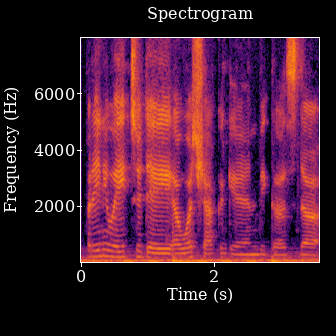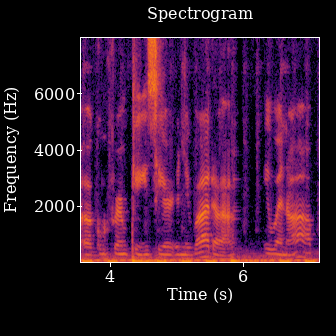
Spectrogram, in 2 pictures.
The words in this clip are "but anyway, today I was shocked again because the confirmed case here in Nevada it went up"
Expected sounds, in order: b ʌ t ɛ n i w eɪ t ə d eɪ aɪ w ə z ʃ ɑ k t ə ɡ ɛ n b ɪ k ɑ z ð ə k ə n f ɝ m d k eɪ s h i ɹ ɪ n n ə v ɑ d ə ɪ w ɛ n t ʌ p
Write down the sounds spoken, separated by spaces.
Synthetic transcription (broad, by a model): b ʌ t ɛ n i w eɪ t ə d eɪ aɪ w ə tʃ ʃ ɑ k ə ɡ ɛ n b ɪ k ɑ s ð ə k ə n f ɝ m k eɪ s h i ɹ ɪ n n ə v ɑ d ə ɪ w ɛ n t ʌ p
